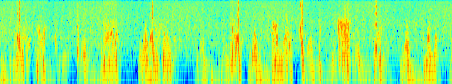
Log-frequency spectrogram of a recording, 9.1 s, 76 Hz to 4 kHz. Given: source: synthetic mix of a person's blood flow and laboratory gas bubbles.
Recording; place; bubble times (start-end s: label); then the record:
Doppler ultrasound of blood flow; precordium
0.30-0.62 s: bubbles
0.70-0.94 s: bubbles
1.08-1.16 s: bubbles
1.53-1.59 s: bubbles
2.05-2.40 s: bubbles
2.97-3.43 s: bubbles
4.58-4.86 s: bubbles
5.42-5.56 s: bubbles
5.69-5.86 s: bubbles
5.96-6.12 s: bubbles
6.35-6.45 s: bubbles
6.74-7.14 s: bubbles
7.44-7.66 s: bubbles
8.54-8.66 s: bubbles
From the record:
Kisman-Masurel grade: 243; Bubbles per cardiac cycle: several, 3 to 8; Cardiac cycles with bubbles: 100%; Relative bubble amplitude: loud (0.450 to 0.775); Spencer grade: 3 (all of the cardiac periods contain showers or single bubble signals, but not dominating or overriding the cardiac motion signals); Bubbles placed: only in the low amplitude regions of the cardiac cycle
